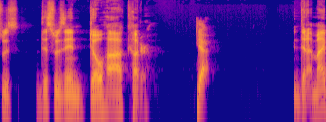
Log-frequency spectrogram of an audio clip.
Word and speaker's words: Qatar: some people call itar some people call it Qatar it's for for intense and it's it's cutter you know that's how made a big change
